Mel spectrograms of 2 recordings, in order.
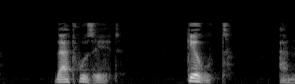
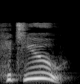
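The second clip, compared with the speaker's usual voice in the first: a sudden high, loud "It's you!" of surprise; startled exclamation; 12 dB louder than usual. A narrator's reading. Jack startled by Etty, loud surprised cry. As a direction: caught off guard, then relieved. Startled man recognises his sweetheart.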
